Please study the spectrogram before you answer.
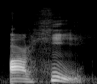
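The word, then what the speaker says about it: ἀρχῇ: Okay, so the accent is on the last syllable in this word archi.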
